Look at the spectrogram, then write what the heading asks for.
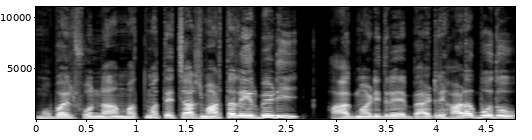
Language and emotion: Kannada, fearful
